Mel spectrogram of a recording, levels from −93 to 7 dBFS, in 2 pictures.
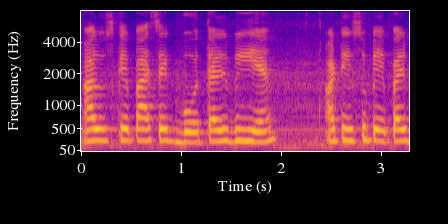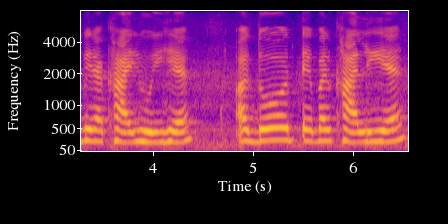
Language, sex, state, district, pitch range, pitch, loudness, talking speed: Hindi, female, Bihar, Katihar, 230-250 Hz, 240 Hz, -12 LUFS, 175 wpm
